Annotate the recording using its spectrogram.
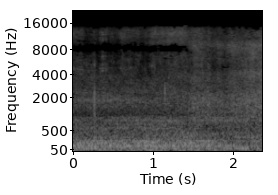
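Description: Steady low background rumble with no distinct event, apart from a faint click about a quarter second in.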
